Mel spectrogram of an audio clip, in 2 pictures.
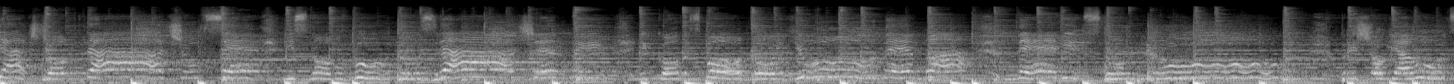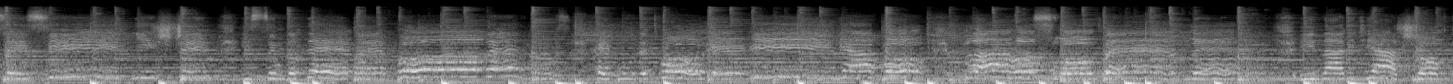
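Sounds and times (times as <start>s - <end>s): woman singing into microphone: 0.0s - 21.8s, 22.5s - 29.0s
band with acoustic guitar: 0.0s - 29.0s.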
